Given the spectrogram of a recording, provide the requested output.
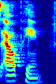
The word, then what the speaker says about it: Alpine: However, Renault CEO Luca de Meo has said that Formula One will be the cornerstone of the Alpine brand. And by the way, we have confirmed it actually is Alpine. We found this out before the broadcast this weekend. – Yes, it is Alpine.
